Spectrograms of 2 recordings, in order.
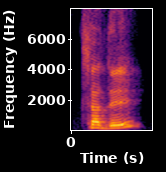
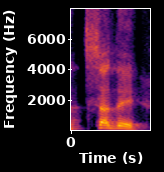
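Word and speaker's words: צ: Donc, on prononce comment? On prononce TS. TS. C'est la 18e lettre, elle se prononce ts. Elle peut être ponctuée au centre, mais en tout cas, c'est ts, c'est toujours ts.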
